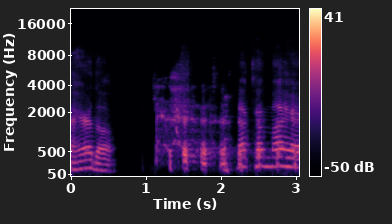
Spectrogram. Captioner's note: panel laughs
